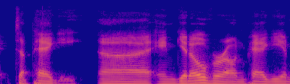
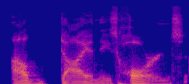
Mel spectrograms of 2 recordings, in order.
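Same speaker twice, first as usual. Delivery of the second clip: low, slow declaration in character; stubborn Dooley; 6 semitones lower, 5 dB quieter, slower than usual. Retold or imitated. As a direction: imitate a defiant refusal, pitched down and drawn out. Retelling Dooley refusing to remove hat.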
